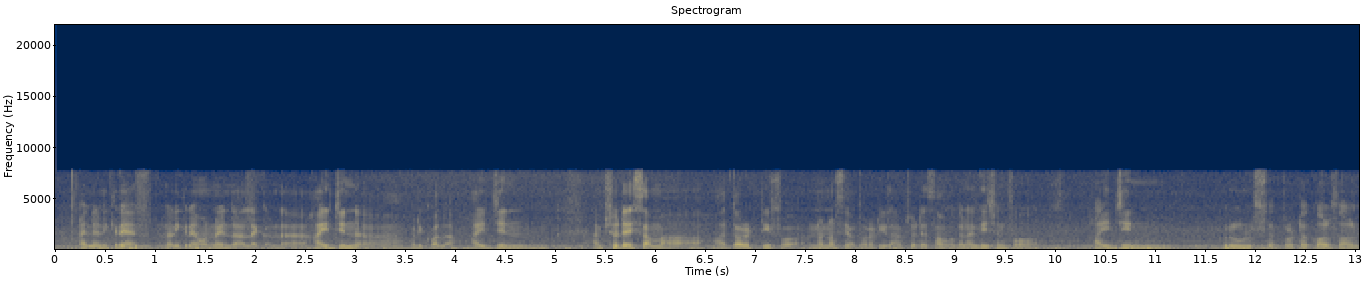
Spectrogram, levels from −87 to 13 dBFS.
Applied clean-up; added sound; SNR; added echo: none; none; none; none.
